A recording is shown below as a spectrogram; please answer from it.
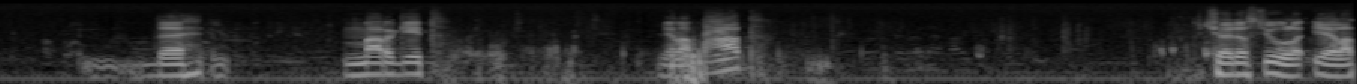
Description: A man speaking calmly and directly into microphone in non-english language with faint voice in the background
